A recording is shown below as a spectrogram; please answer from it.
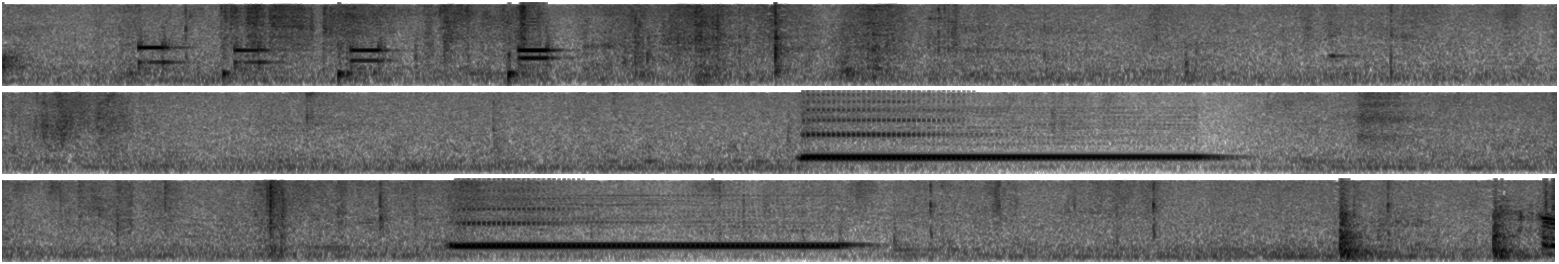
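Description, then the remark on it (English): Faint short beeps early on give way to two loud, steady telephone tones, each about two seconds long and spaced several seconds apart, over a low background hum, as a cell phone call is placed to bring a witness into an Oregon Legislature Senate General Government Committee hearing. “She's going to join us by cell phone.”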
